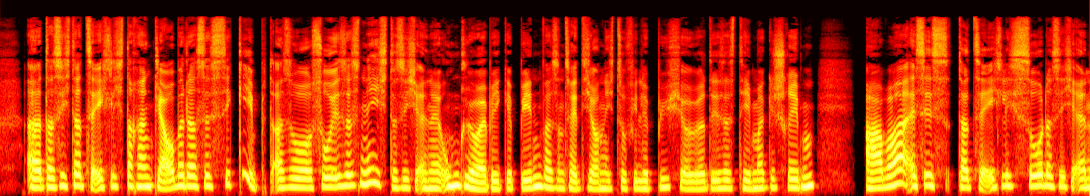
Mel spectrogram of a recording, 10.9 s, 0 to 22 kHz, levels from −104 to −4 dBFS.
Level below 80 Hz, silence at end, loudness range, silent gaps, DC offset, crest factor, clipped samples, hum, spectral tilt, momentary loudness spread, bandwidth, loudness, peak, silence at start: -64 dBFS; 0 s; 2 LU; 8.60-8.64 s; under 0.1%; 14 dB; under 0.1%; none; -5.5 dB/octave; 7 LU; 15.5 kHz; -19 LUFS; -4 dBFS; 0.25 s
